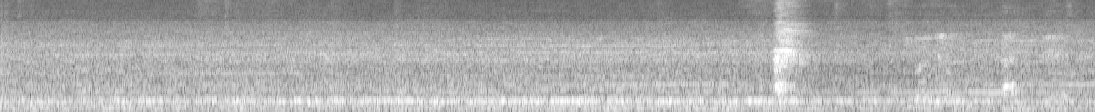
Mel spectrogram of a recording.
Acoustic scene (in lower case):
subway train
